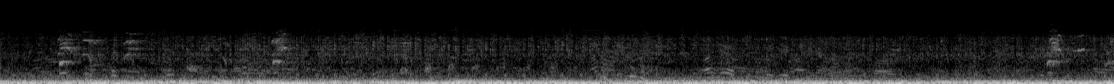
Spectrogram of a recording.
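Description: People chatter faintly in the distance outdoors.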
